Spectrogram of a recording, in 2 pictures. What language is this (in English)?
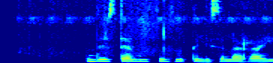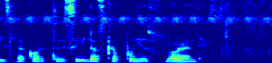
Spanish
